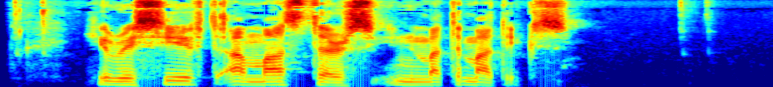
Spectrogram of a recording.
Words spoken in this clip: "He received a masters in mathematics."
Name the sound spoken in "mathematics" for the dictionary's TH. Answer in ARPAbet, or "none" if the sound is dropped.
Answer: T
